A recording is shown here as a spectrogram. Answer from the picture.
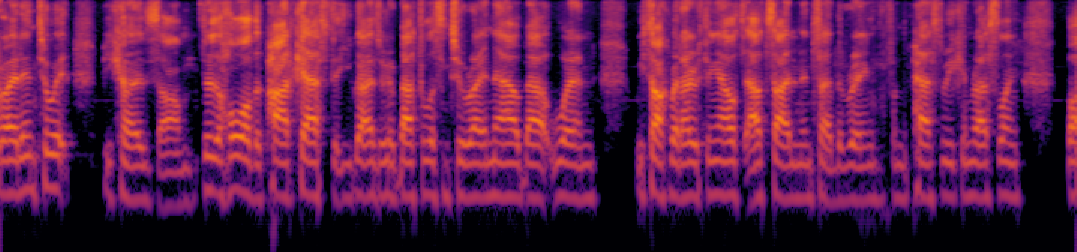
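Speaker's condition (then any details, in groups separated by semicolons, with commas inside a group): No condition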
